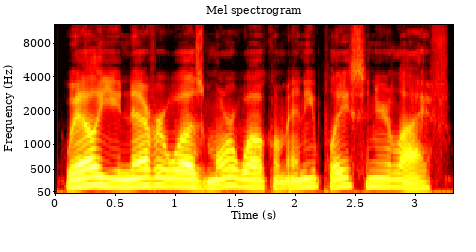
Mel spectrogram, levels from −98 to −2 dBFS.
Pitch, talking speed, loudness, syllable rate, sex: 145 Hz, 200 wpm, -17 LUFS, 5.1 syllables/s, male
